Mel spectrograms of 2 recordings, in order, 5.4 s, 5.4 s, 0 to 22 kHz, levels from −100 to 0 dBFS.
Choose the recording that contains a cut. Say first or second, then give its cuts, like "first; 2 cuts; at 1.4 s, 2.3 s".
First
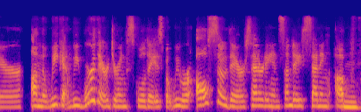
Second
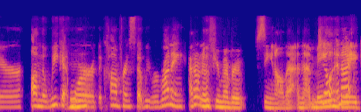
second; 2 cuts; at 1.0 s, 2.8 s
